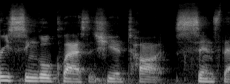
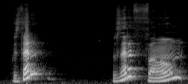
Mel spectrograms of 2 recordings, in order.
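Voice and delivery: higher, louder, mock-surprised question; imitating instructor; 9 semitones higher, 5 dB louder than usual. Instructor asking the class about the phone, mock surprise.

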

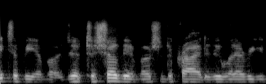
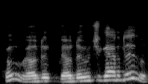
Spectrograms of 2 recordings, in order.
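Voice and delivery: higher, lightly voiced easygoing go-ahead; parent giving permission; 5 semitones higher than usual. Parent to older son who asks for time to cry, easygoing. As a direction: give the kid an easy yes.

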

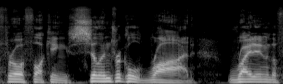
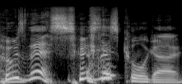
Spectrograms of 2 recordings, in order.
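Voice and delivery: cowardly lion voice; 9 semitones higher, much slower than usual. Acted.

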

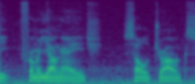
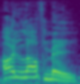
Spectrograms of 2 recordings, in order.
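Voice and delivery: higher, louder hammed-up boast; mock vain friend; 8 semitones higher, 11 dB louder, slower than usual. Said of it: "And he's like".

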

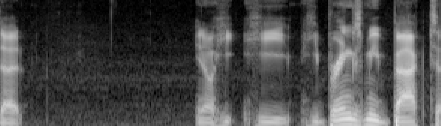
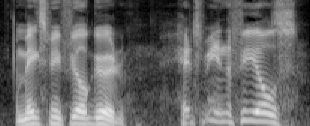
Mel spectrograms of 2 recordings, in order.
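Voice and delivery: normal talking voice

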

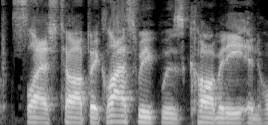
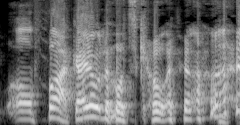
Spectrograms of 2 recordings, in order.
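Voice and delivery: higher-pitched mock panic, breaking into laughter; retold panic; 6 semitones higher, slower than usual. Host recalling when the audio cuts out, mock panic. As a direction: act out your own flustered helplessness, amused. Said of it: "I'm like".

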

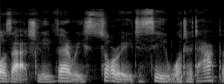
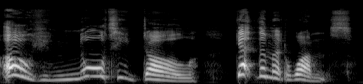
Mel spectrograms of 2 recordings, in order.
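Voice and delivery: higher, louder scolding; 5 semitones higher, 5 dB louder than usual. Acted. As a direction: tell off the naughty doll. Toys scolding Amelia.

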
